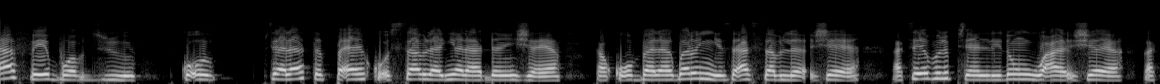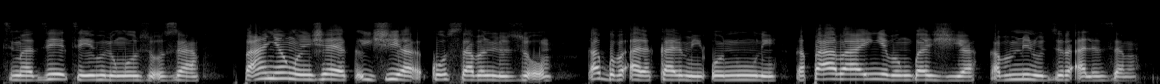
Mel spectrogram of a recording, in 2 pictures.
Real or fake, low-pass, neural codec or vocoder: real; 7.2 kHz; none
